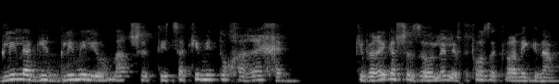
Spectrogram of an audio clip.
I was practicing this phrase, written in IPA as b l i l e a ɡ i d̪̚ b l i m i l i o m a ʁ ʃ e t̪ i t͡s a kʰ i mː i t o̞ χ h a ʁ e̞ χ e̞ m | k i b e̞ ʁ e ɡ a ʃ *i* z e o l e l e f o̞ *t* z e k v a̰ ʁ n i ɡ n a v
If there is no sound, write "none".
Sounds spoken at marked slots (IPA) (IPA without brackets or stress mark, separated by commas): e, none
